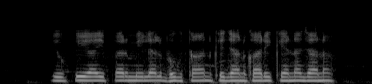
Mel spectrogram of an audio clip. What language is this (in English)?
Maithili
